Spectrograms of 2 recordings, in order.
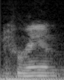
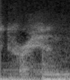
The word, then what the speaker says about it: Quran: Quran I never Quan Quran am I saying it right is it Quran or Quran I think it's cran but I never read it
